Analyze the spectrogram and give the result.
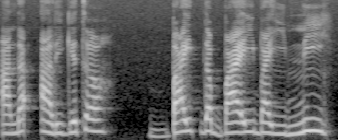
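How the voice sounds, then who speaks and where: Speaking slowly in a warm, mid-range voice, this Guyanese vlogger shares memories of growing up. The storytelling is casual and chatty, and Creole creeps in as she talks.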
